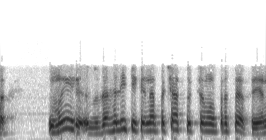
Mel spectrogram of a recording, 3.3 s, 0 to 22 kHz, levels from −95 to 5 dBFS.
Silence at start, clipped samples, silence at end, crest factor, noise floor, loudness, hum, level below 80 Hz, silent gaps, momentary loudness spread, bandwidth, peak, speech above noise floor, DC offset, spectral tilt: 0 s; under 0.1%; 0 s; 12 dB; -54 dBFS; -18 LUFS; none; -60 dBFS; none; 4 LU; 3.8 kHz; -6 dBFS; 37 dB; under 0.1%; -6 dB/octave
